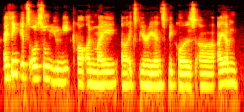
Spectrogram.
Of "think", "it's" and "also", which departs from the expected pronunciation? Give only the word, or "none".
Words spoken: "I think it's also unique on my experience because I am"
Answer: none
